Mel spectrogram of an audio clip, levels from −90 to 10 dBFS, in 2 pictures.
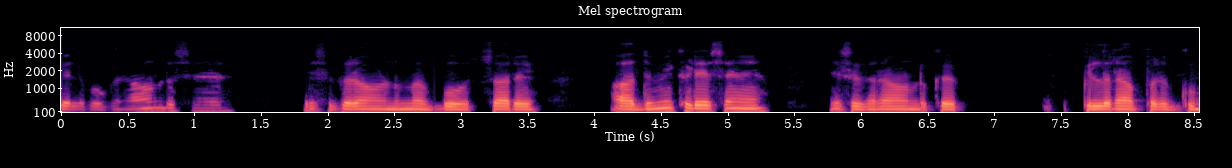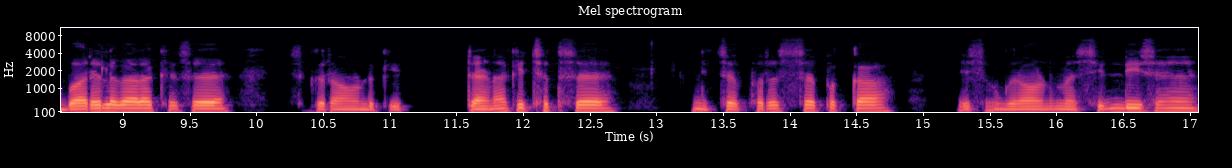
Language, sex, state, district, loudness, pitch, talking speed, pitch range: Marwari, male, Rajasthan, Churu, -19 LUFS, 110 Hz, 125 wpm, 105-120 Hz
